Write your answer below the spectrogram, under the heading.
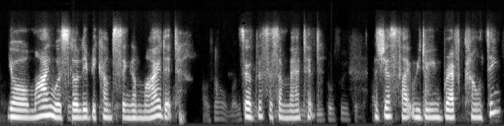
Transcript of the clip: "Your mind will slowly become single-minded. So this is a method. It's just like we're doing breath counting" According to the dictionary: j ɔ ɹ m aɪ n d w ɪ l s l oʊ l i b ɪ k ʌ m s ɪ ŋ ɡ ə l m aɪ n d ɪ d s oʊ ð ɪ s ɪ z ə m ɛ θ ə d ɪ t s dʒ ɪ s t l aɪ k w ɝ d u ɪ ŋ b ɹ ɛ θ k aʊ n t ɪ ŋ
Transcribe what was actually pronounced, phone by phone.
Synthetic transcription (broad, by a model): j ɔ m aɪ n w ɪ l s l oʊ l i b ɪ k ʌ m s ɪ ŋ ɡ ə m aɪ d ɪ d s oʊ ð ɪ s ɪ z ə m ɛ t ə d ɪ t s dʒ ɪ s t l aɪ k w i d u ɪ ŋ b ɹ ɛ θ k aʊ n t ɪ ŋ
